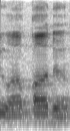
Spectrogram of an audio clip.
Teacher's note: دال حروف قلقلہ میں سے ہے، اور جب حروف قلقلہ ساکن ہو تو ان میں قلقلہ خوب ظاہر کریں گے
